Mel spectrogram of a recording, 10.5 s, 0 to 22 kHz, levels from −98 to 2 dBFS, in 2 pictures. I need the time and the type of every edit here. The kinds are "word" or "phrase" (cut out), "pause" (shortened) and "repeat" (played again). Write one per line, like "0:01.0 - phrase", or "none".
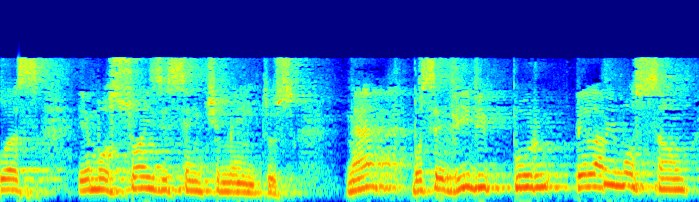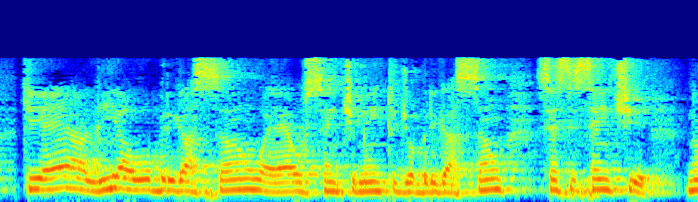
0:04.5 - word
0:05.4 - pause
